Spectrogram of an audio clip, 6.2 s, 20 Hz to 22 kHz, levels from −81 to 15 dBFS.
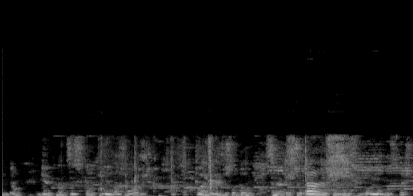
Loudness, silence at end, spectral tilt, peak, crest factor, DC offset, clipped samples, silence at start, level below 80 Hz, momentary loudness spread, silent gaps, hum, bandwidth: -24 LUFS; 0 s; -5 dB/octave; -4 dBFS; 20 dB; under 0.1%; under 0.1%; 0.05 s; -52 dBFS; 18 LU; none; none; 7.2 kHz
